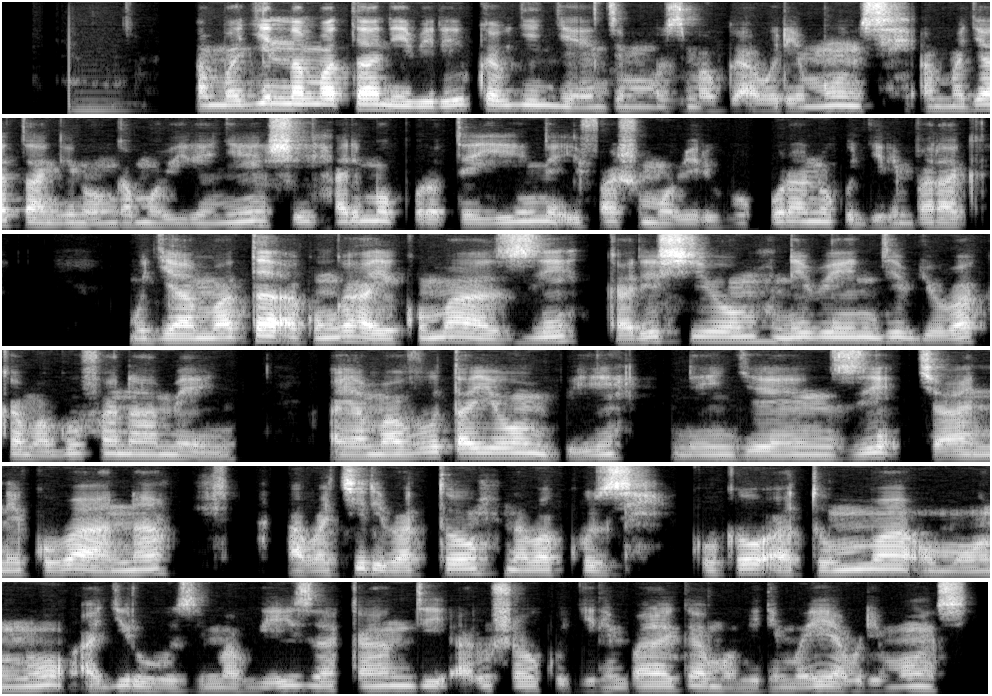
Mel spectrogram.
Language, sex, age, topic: Kinyarwanda, male, 18-24, education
